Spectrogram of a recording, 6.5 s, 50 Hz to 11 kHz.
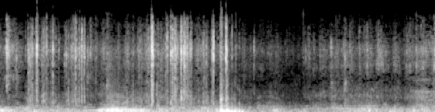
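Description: Rapid clicking of a 3x3 speed cube being turned fast, then a loud thump a little over three seconds in, as the solve ends and the hands come down on the timer. Only a few scattered clicks follow.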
